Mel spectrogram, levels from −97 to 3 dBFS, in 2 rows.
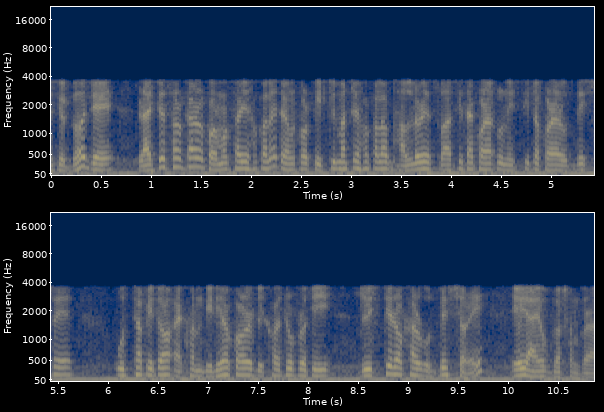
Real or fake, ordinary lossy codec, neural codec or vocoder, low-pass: fake; none; codec, 16 kHz, 2 kbps, FunCodec, trained on Chinese and English, 25 frames a second; 3.6 kHz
